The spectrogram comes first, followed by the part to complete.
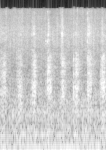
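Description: A pepper mill being turned over the mashed potatoes: a run of small dry clicks, about five or six a second. A faint steady frying sizzle runs beneath.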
